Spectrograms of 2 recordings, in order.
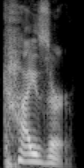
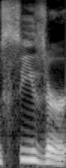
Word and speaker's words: Caesar: __ ] reason the the vast majority of characters pronounce it as Kaiser no even though the developers call him Caesar in every interview I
